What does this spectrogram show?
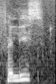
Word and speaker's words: feliz: Feliz, que es una palabra aguda. Si fuera grave sería feliz, ¿no? Pero es feliz, pero termina en Z.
